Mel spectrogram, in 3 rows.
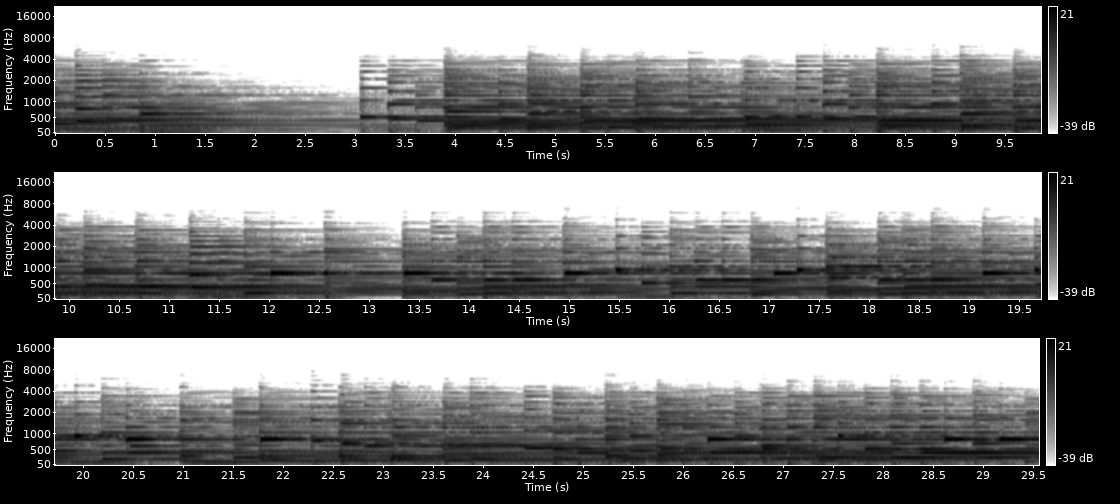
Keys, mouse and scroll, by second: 0.6 click, 2.2 click, 3.8 click, 8.8 click, 10.4 click, 11.2 click, 16.4 o.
